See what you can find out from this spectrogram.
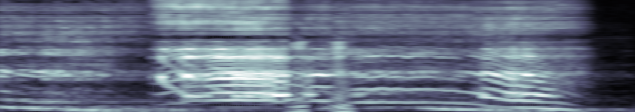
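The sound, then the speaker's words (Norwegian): A person imitates a lion's roar with a loud, raspy growl that swells and wavers for about three seconds, breaking into a second rough surge before fading out. “Det er en jeg kan på en måte, er løvelyder.”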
